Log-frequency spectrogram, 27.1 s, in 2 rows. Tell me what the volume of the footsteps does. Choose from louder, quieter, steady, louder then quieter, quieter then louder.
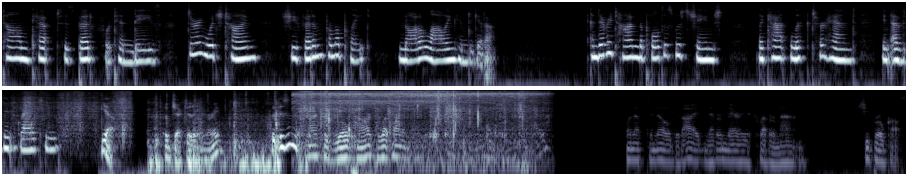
louder.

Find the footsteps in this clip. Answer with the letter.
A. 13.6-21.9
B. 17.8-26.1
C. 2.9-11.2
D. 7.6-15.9
A.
